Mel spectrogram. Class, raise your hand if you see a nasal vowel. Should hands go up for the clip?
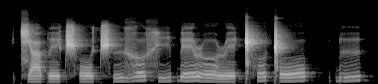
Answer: no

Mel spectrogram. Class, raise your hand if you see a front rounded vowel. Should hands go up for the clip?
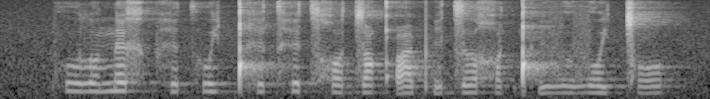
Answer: no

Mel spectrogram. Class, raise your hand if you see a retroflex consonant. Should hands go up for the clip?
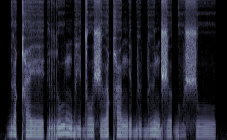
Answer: no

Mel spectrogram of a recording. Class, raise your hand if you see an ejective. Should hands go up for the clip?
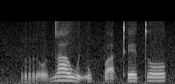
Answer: yes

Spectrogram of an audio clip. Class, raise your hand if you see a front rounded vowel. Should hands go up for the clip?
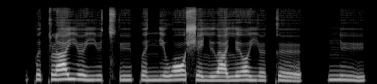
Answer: yes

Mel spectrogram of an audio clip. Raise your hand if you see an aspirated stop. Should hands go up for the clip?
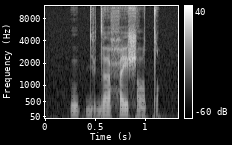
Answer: no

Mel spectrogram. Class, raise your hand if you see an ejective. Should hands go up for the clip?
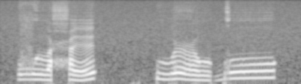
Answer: no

